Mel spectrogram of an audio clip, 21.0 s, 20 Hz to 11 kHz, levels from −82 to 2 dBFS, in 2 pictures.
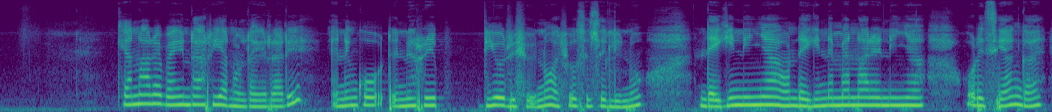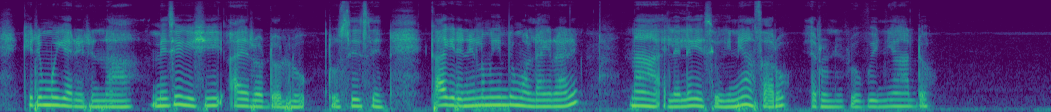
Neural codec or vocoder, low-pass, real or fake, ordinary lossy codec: none; none; real; none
